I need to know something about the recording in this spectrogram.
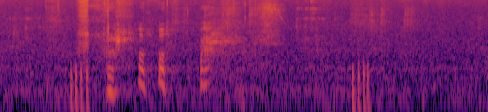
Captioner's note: chuckling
